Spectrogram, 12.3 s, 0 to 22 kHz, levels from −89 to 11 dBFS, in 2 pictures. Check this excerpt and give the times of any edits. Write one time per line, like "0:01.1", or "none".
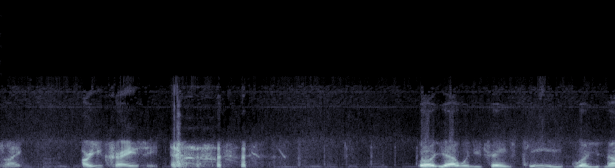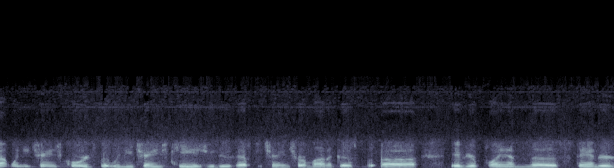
none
